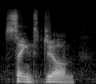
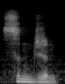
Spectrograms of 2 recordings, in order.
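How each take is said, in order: First: The name is read out as it is spelled. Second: The name is said in a shortened form. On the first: "it's spelt Saint John" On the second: "but it's pronounced Saint John"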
